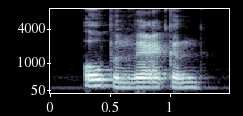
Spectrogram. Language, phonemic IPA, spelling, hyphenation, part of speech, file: Dutch, /ˈoː.pə(n)ˌʋɛr.kə(n)/, openwerken, open‧wer‧ken, verb, Nl-openwerken.ogg
- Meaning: 1. to open with effort 2. to make a hole or opening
